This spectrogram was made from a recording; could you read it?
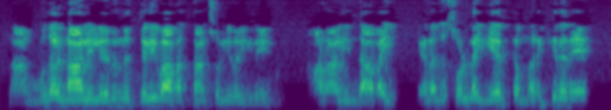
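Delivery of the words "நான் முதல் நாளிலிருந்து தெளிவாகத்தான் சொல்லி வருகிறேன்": usual speaking voice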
